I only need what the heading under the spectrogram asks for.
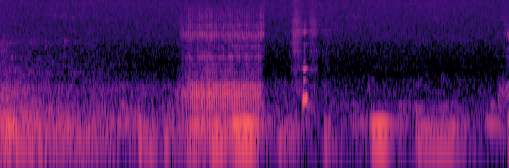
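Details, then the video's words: English Bulldog named Otto snoring while asleep indoors: a long, rasping, low rumble of breath about two seconds in, a shorter snort near three seconds, then another deep snore near four seconds, with soft breathing between. "bulldog inglés roncando"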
